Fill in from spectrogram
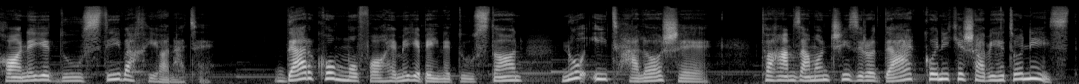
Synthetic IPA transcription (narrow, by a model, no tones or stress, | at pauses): xɒːne̞je̞d̪uːst̪iːvæxijɒ̰ːnæ̰t̪ʰḛ | d̪æɾkʰo̞mofɒːɦe̞me̞je̞be̞jne̞d̪uːst̪ɒːnːoːʔiːt̪ʰælɒːʃe | t̪ʰɒːɦæmzæmɒːnt͡ʃʰiːziːɾɔːd̪æɾkʰkʰːo̞niːcʰe̞ʃæbiːhe̞t̪ʰo̞niːst̪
